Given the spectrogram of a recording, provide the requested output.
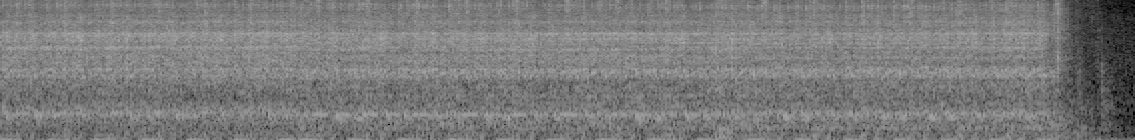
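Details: Mini NASCAR go-kart bought used, new spark plugs, cleaned gas tank: even cranking about three beats a second for seven seconds without catching; cranks but will not start, later found flooded with water in fuel.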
